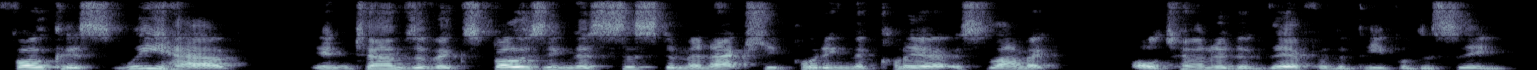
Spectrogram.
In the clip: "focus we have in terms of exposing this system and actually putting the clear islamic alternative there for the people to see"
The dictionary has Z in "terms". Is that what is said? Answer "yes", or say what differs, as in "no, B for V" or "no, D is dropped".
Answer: yes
